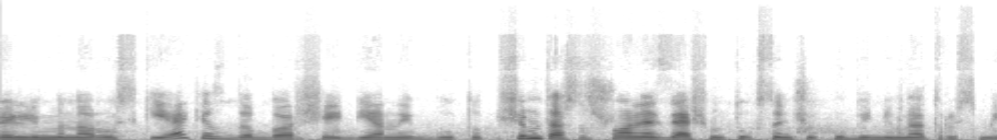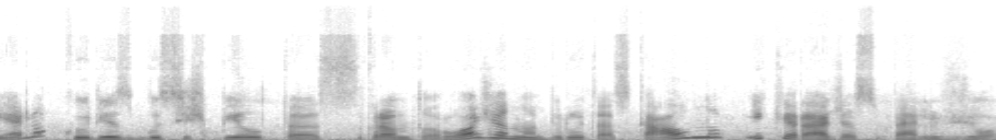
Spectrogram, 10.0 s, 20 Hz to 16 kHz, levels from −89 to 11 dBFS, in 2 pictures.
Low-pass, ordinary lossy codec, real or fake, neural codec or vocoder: 14.4 kHz; Opus, 16 kbps; fake; autoencoder, 48 kHz, 128 numbers a frame, DAC-VAE, trained on Japanese speech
